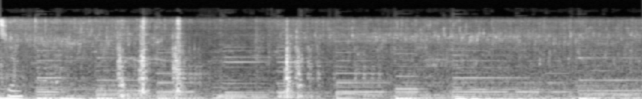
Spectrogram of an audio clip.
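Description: A luchi deep-frying in hot oil in a small kadai, with a steady sizzle. A few sharp clicks, the steel ladle touching the pan, come between about one and three seconds in.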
